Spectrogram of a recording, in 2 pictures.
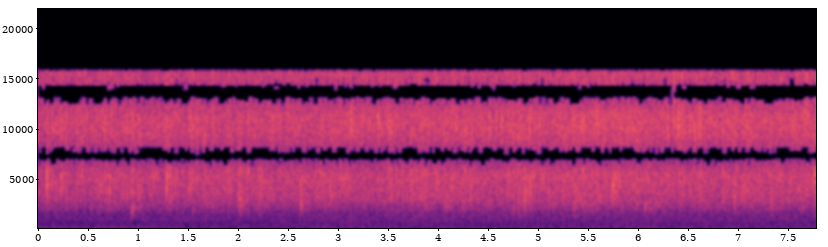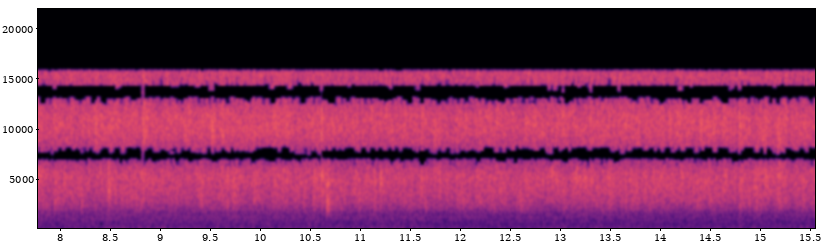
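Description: Heavy rain falling steadily onto brick paving and a driveway: a dense, even hiss with a fine patter of individual drops.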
